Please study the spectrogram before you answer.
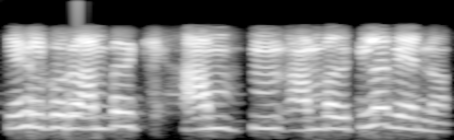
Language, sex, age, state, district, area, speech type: Tamil, female, 45-60, Tamil Nadu, Tiruvannamalai, urban, conversation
